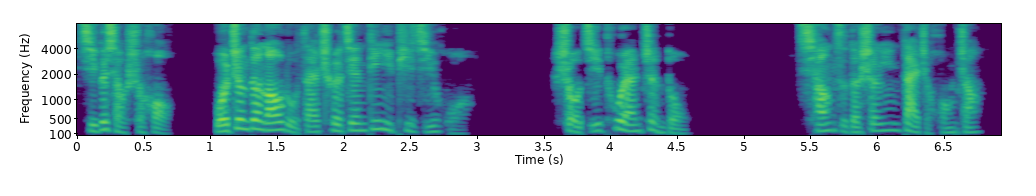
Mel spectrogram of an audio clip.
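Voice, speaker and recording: A man voicing a brash young factory boss who narrates his own dramatic motion-comic story in a husky voice. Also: on the high side, lively intonation, brisk, dry recording. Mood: tense narrating. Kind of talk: dramatic first-person scripted narration.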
